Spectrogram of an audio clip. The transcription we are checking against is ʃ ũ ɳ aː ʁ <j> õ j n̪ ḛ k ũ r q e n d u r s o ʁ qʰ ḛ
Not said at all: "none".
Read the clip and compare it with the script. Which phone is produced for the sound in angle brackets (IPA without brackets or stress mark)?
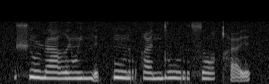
j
